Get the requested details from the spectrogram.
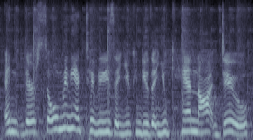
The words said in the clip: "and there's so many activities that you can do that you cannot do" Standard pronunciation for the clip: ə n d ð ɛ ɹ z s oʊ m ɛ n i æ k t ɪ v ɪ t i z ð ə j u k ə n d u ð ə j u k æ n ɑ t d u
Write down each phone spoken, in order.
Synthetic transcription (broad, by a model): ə n ð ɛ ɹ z s oʊ m ɛ n i æ k t ɪ v ɪ t i z ð ə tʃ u k n d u ð ə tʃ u k æ n ɑ t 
